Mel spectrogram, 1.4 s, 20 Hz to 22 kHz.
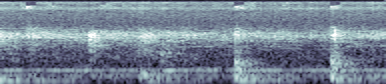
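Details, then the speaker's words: Three short, flat, dull percussion taps over the left axilla at the 6th and 7th intercostal spaces, contrasted with a resonant note; possible causes include consolidation, effusion, collapse or fibrosis. "فانا في ضنص عند السبيس رقم 6 والسبيس رقم 7. ايه سبب الضنص دوت؟"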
